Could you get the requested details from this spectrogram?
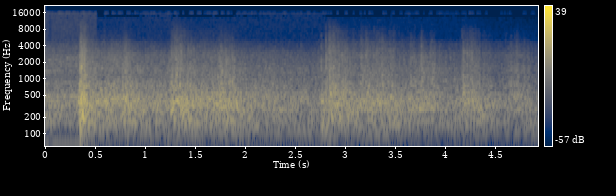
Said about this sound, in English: Today is demolition day at the Pruitt Igoe. Door Wrecking Company will explode the supporting columns from an 11 story vacant high rise.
